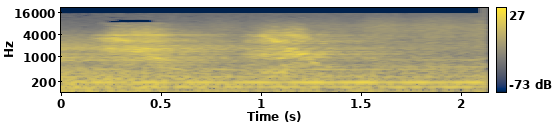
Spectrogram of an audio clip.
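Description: Two short whoosh sound effects, under a second apart, over a held low note in the background music.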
